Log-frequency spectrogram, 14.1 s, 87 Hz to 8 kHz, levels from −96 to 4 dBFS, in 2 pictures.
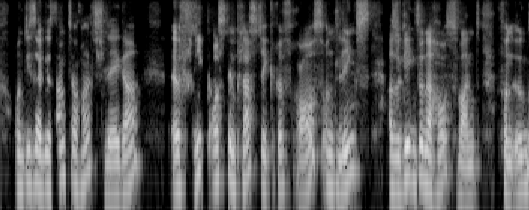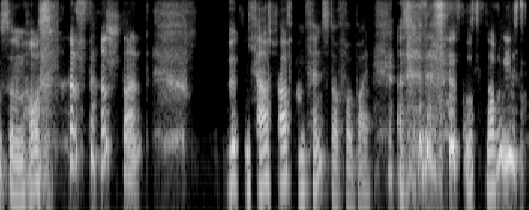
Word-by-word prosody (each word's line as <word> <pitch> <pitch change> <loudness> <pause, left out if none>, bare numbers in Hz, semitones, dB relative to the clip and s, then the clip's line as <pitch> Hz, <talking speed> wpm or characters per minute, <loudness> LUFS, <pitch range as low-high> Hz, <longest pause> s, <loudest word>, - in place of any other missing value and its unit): Und 145 +1 -5
dieser 155 -2 +2
gesamte 155 +3 -2
Holzschläger, 140 - -2 0.4
äh, 145 - +3
fliegt 170 +7 -4
aus 160 +1 -2
dem 150 - +3
Plastikgriff 145 -2 -5
raus - - -2
und 145 -2 -4
links, 185 +10 -1 0.2
also, 135 -1 -1
gegen 170 +3 +5
so 180 - +4
'ne 145 -3 +3
Hauswand 120 - -3 0.2
von 125 -2 -1
irgend 135 +2 -2
so - - -1
'nem 125 +1 -3
Haus, 145 - +3
was 255 - +3
da 285 - -2 0.2
stand 355 - -2 1.1
wirklich 340 - +1
haarscharf 165 +2 +4
am 140 - -6
Fenster 155 - -5
vorbei. - - -9 0.3
Also, 375 - -1
das 330 - +5
sind 345 -1 +8
so - - -4
Stories, 265 - +3
155 Hz, 150 wpm, -23 LUFS, 140-200 Hz, 1.1 s, sind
